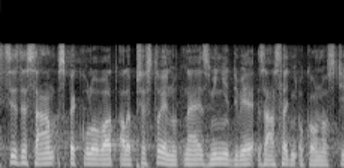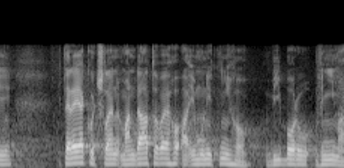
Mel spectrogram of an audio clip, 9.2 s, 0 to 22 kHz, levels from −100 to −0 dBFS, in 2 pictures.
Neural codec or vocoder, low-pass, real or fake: none; 7.2 kHz; real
